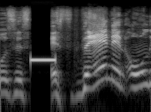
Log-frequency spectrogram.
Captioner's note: beep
